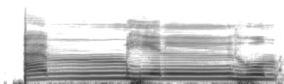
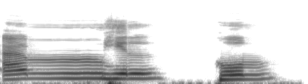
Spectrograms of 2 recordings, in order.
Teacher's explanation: Al-nya terus ngalir sedikit. Enggak boleh amhil hum.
